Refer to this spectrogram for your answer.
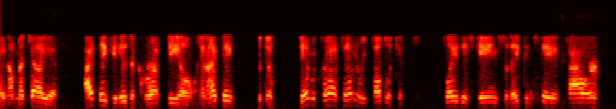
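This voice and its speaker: With a fairly high pitch and ordinary pitch variation, a man speaks at a moderate pace. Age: 50s. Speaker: caller, business owner. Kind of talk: talk radio call. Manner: halting.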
